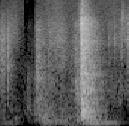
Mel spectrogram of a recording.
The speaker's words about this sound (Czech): počkej, já zavřu dveře jenom.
